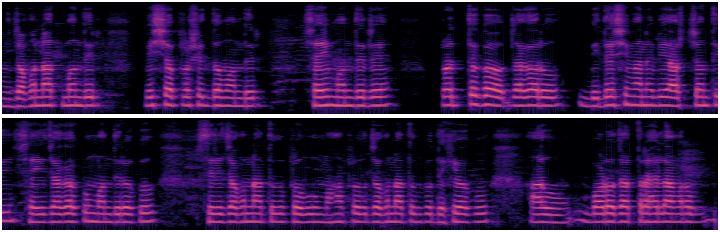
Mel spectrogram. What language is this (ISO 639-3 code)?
ori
